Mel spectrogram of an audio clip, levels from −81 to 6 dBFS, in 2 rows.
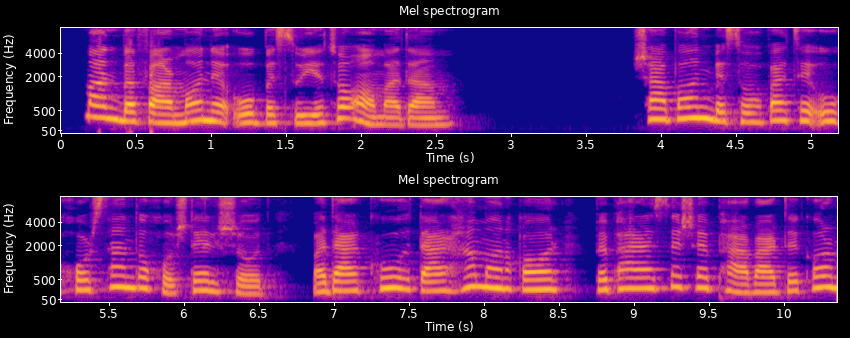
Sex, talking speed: female, 135 wpm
